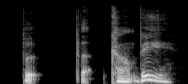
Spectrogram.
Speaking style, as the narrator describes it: stuttered Thomas to himself

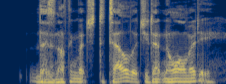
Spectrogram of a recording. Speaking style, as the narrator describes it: sighed, squirming uncomfortably

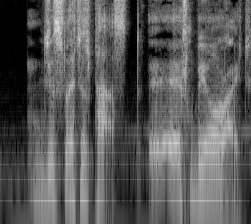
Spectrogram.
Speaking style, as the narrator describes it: stuttered Grace anxiously

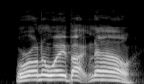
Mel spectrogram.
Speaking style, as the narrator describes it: he shouted

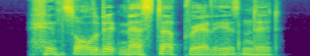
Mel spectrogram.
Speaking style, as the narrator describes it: She laughed lightly

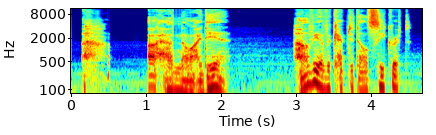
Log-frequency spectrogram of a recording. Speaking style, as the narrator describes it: breathed Alex

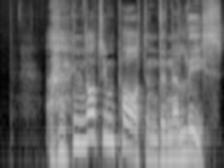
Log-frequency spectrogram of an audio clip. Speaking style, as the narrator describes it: she laughed

